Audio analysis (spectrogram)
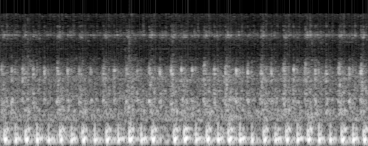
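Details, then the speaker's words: Honda Supra Fit motorcycle with heavy exhaust smoke: fast, regular metallic clatter at idle, about ten knocks a second, louder with throttle; clutch first suspected. "bunyi gemeretak di bagian mesinnya dengarkan suara mesin dan kita lihat asap yang keluar dari knalpot motornya jadi akhirnya keluar cukup keras semakin keras"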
